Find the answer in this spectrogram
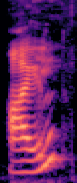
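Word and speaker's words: aisle: सा कन्फ्यूजिंग है क्योंकि इन the word आइल द एस is silent which means S को आप प्रोनंसिएशन में नहीं कंसीडर करते इसीलिए इसका प्रोनंसिएशन होता है आइल एंड आइल का मतलब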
